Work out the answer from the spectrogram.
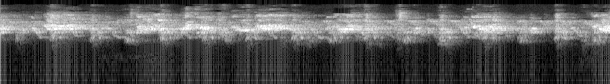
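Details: Loud, close chatter of pet budgerigars in the morning, a rapid mix of squawky chirps and bright tweets running without pause.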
